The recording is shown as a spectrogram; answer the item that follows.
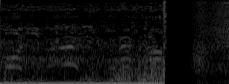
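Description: Wind rumbling on an outdoor microphone, with several short honk-like calls over it. Everything cuts off abruptly near the end.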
